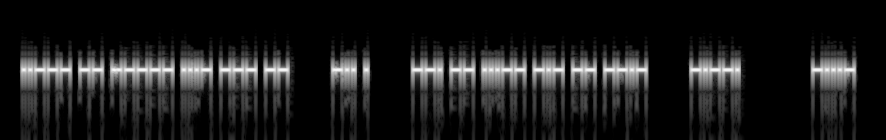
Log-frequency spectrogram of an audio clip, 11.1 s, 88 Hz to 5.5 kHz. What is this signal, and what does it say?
Morse code, heard as a keyed tone, about 30 wpm, 700 Hz. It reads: 2M0VOM DE GM3KMQ <KN> <BT>
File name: UK MASTER QSOs TRAINING / 30WPM / UK MASTER QSOs 0036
